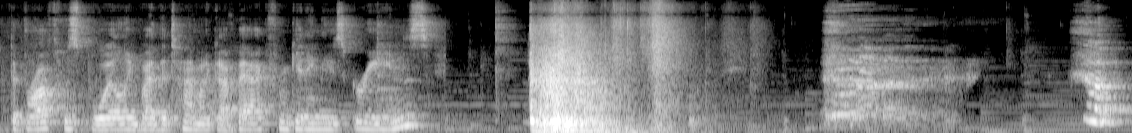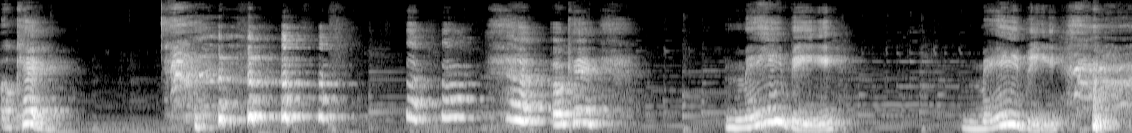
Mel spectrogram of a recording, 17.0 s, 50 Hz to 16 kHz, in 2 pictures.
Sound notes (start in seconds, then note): 4.1 blender grinds and splashes; 6.2 laughter; 16.5 laughter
